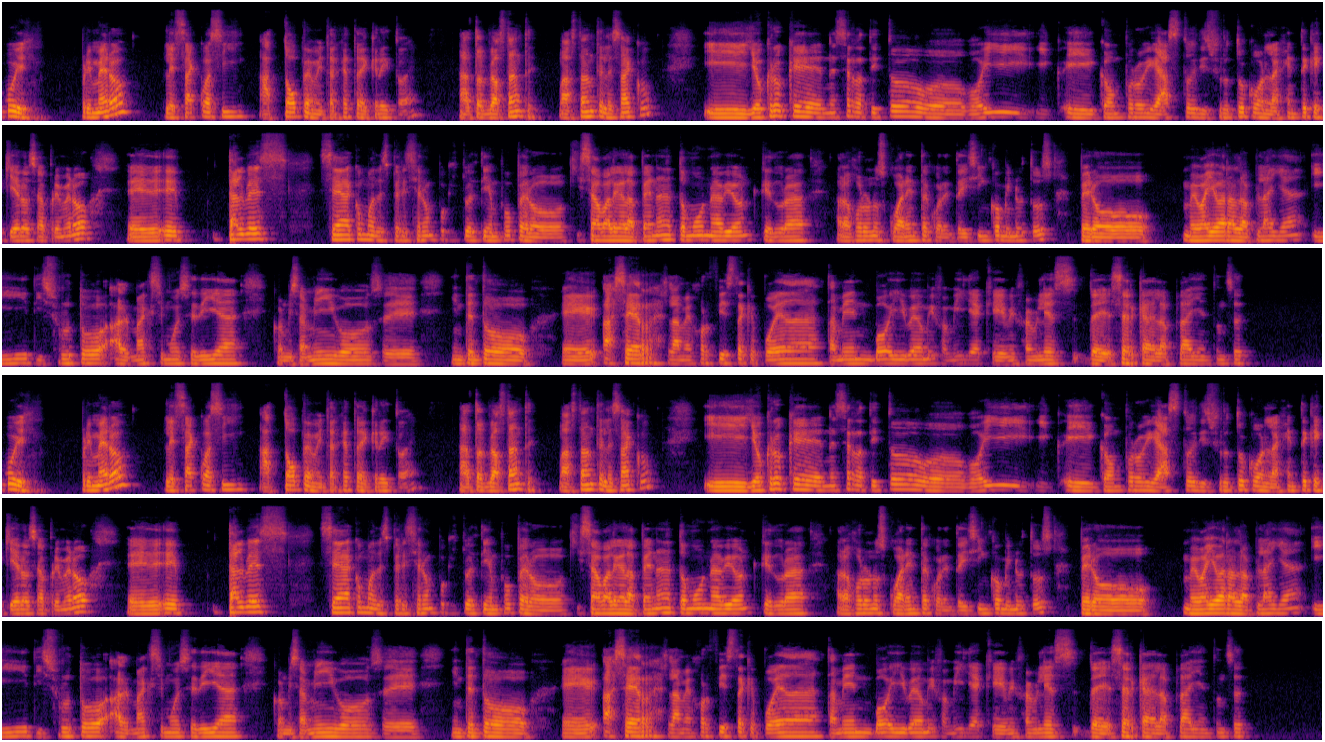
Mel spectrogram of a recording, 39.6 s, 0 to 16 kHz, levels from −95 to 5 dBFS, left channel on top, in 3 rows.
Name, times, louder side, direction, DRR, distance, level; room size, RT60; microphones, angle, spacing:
voice 1, 0.0-0.4 0.8-1.3 1.6-4.2 4.6-5.3 5.6-15.0 15.5-16.1 16.4-17.5 17.8-21.3 21.6-23.7 24.0-24.7 25.0-31.7 32.0-38.8, equal, ahead, 0.5 m, -25 dB
3.6 x 2.4 x 2.7 m
head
